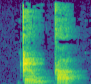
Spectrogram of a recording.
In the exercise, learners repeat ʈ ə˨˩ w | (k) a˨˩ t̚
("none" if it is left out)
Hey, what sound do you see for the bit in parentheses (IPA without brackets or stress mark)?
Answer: k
